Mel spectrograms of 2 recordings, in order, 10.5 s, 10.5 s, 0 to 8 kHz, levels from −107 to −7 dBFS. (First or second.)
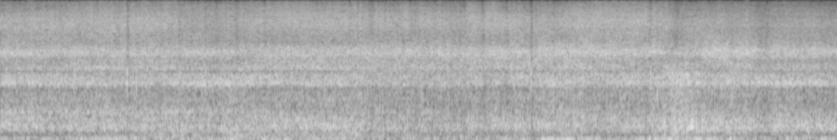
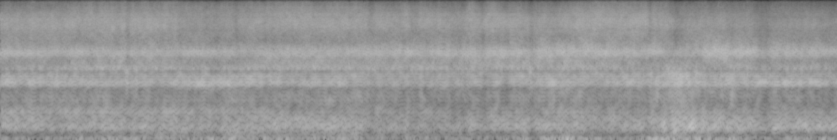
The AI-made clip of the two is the second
